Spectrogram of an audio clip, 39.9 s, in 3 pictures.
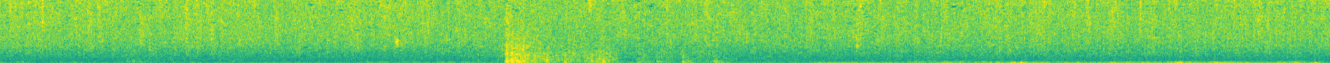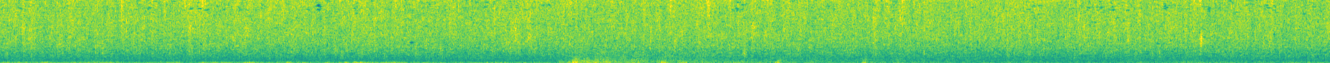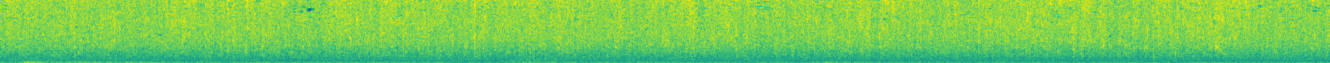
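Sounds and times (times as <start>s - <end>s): steady rain falling: 0.0s - 39.9s
low thunder rumbling: 3.7s - 24.4s
sharp thunderclap: 4.8s - 7.5s, 18.9s - 22.4s.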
